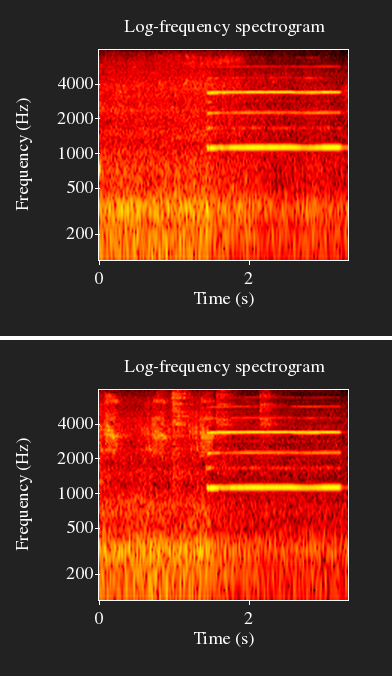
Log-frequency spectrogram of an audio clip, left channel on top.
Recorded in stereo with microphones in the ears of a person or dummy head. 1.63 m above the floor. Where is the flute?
10° right (ahead or behind), 0.7 m.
